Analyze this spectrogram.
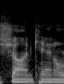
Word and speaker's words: Cannell: Hey, if you're just joining us, my name is Sean Cannell, rhymes with YouTube channel.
